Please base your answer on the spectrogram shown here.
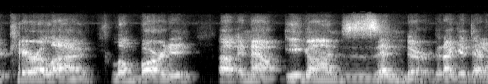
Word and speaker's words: Zehnder: alumni big sister Caroline Lombardi, and now Egon Zehnder. Did I get that right, or Zehnder? That's right, Zehnder, Egon Zehnder. All right. I want to make sure I get our pronunciation.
